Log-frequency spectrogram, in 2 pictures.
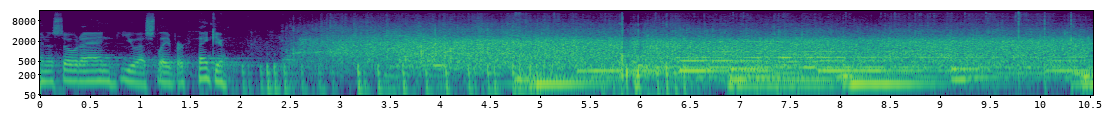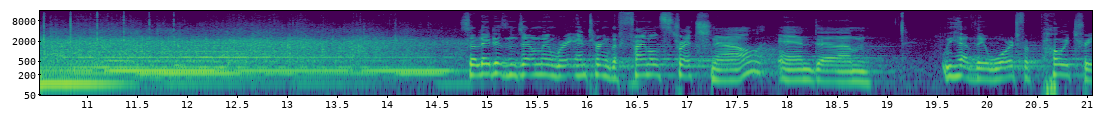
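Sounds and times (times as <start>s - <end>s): audience applauding: 2.3s - 15.1s.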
